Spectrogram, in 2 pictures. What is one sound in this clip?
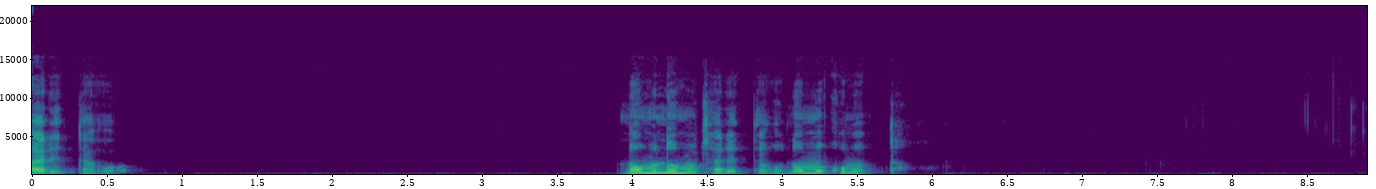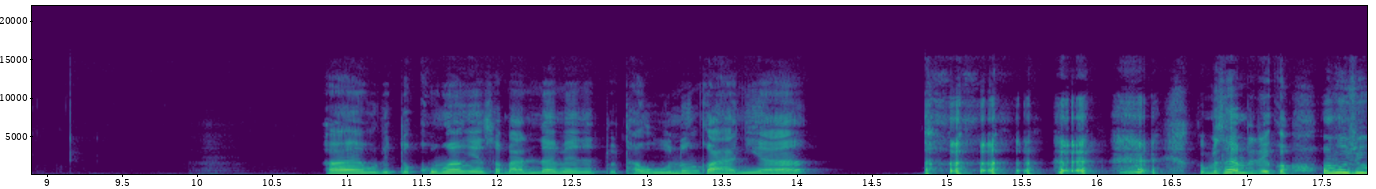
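A woman sings a slow song in phrases with pauses between them.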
